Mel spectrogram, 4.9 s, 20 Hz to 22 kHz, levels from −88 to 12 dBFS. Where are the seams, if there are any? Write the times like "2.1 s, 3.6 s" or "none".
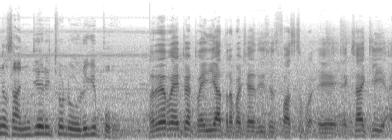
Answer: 1.9 s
